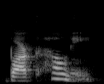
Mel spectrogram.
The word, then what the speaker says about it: Baconnais: Their surname Baconnais evolved from the French pronunciation into a more Americanized Barconi.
